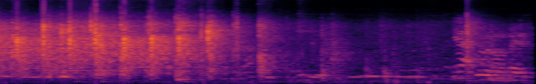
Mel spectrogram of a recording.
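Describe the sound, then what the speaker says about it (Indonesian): Hearty clapping from a classroom audience at an Indonesian teacher-training session, a burst of many hands that trails off after about two seconds, followed by scattered taps and quieter room noise. "Ya, berikan aplaus untuk"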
